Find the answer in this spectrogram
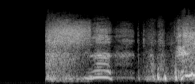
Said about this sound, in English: I know it's a little late in the show, team, but I think it's time for a buck slap.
